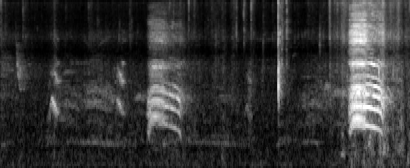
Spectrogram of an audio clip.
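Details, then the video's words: Crows gathered on a winter morning squabble over food. Scattered hoarse caws: soft ones early, a louder burst mid-clip, then a sharp, loud caw near the end over a faint outdoor hum. "Many Crows crowing sounds and noises on a winter morning"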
